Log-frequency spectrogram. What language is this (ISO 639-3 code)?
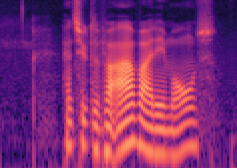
dan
